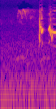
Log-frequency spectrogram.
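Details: A wild Baghdadi bulbul sings three quick, bright, fluty notes in the last half-second, after a quiet stretch with a faint low rumble.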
